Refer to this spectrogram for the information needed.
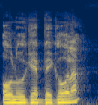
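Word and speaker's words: Oluge Befola: So L-U-G-E is one syllable. – Right. – Olug Be... – Fola. The E is silent after the G.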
